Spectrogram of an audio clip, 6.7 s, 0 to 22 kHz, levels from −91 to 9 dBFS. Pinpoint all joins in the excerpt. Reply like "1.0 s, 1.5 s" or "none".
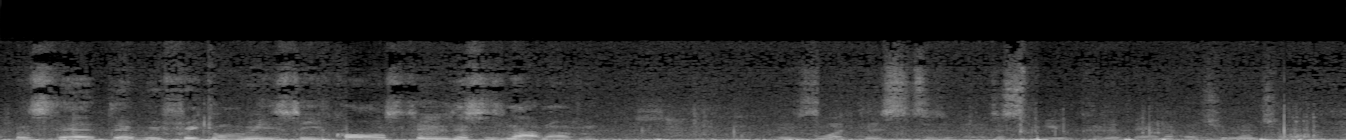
2.7 s, 4.1 s, 5.8 s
